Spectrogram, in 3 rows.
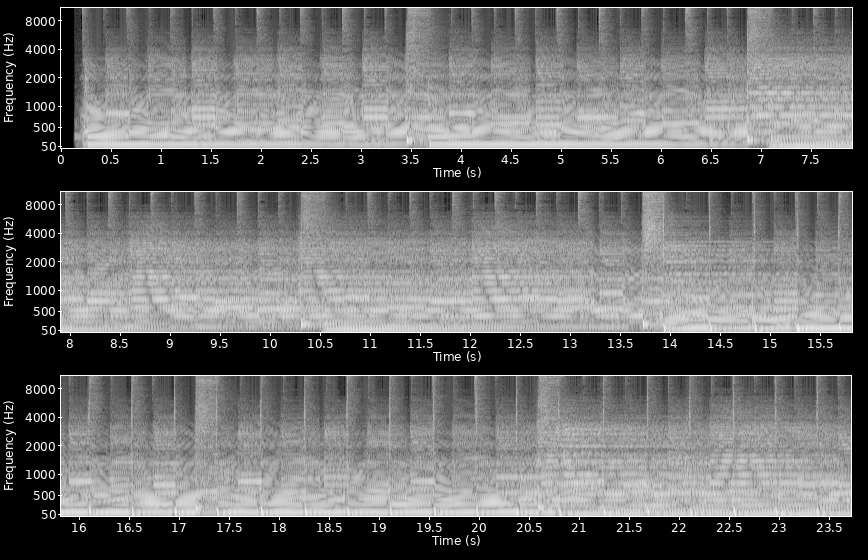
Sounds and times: Effects unit: 0:00.1 - 0:23.7
Electric guitar: 0:00.1 - 0:23.7.

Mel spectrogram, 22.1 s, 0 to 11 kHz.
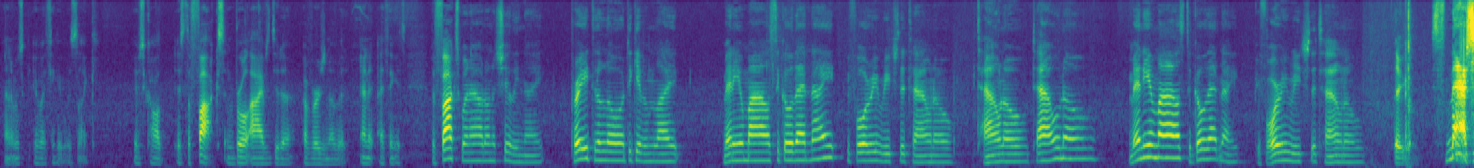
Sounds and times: Male singing: 0:10.9 - 0:20.4.

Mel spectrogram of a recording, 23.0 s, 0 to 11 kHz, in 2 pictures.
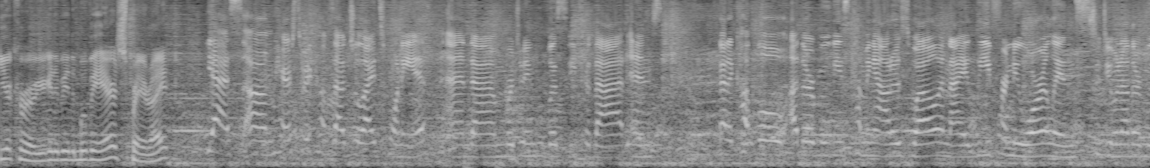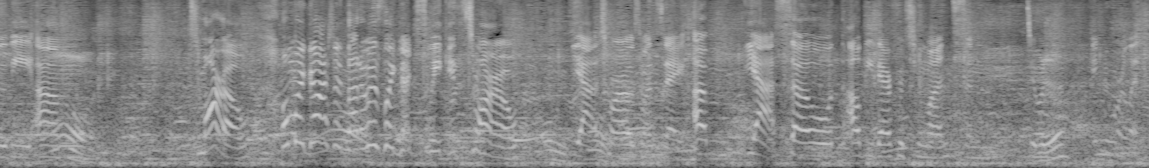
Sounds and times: Music: 0:00.0 - 0:22.9.

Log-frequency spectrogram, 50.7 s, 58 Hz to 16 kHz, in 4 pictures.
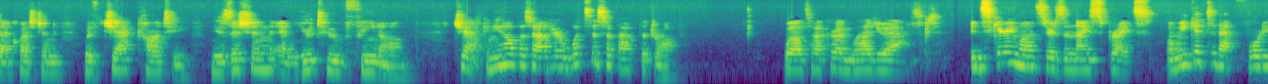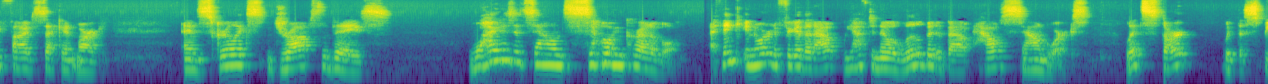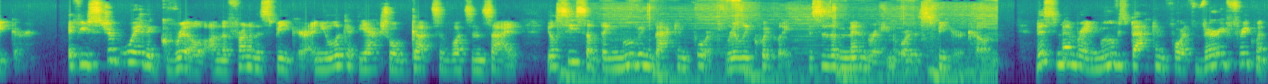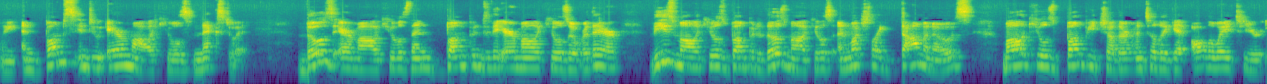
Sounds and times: Speech: 0:00.0 - 0:06.9, 0:07.8 - 0:13.8, 0:14.5 - 0:16.6, 0:17.4 - 0:50.7.

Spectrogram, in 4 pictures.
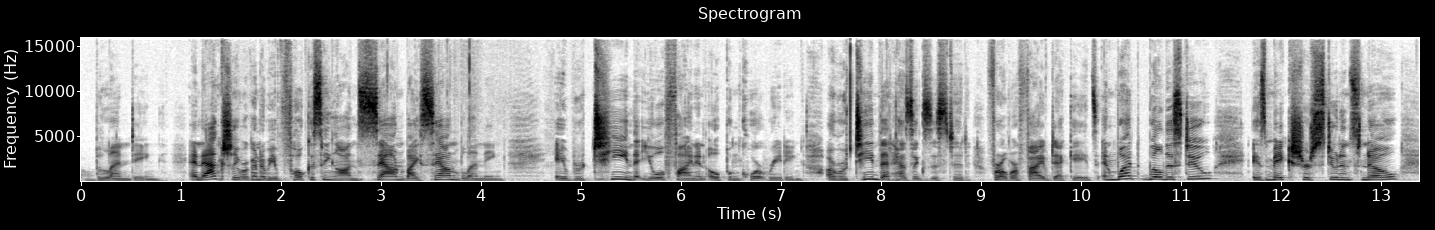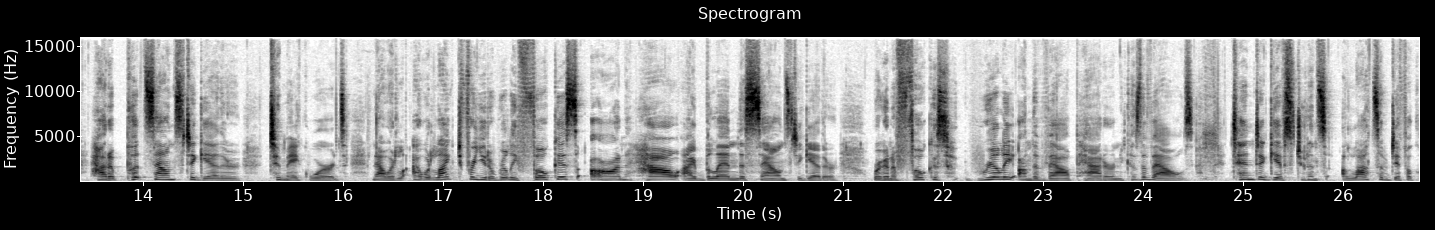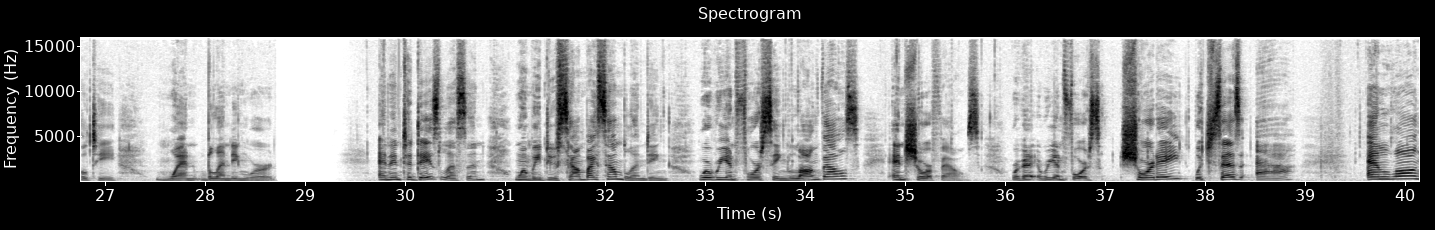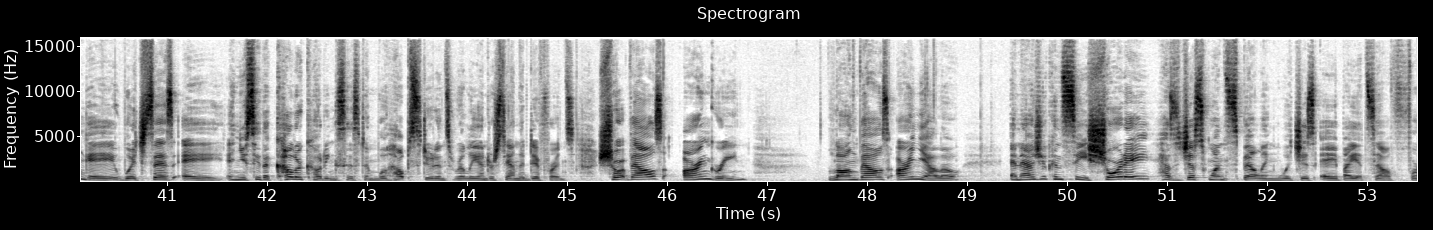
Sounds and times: Speech: 0:00.0 - 0:28.7, 0:29.8 - 0:38.9, 0:39.6 - 0:46.8, 0:47.6 - 0:53.5.

